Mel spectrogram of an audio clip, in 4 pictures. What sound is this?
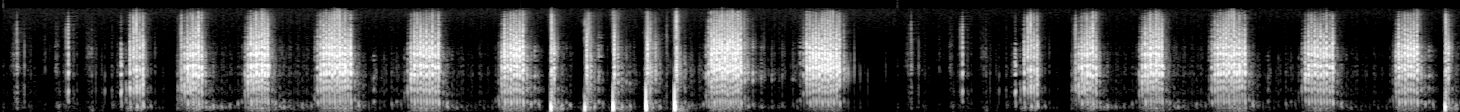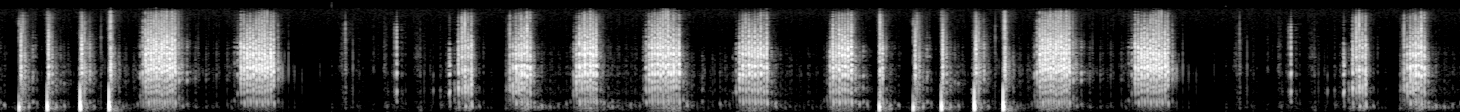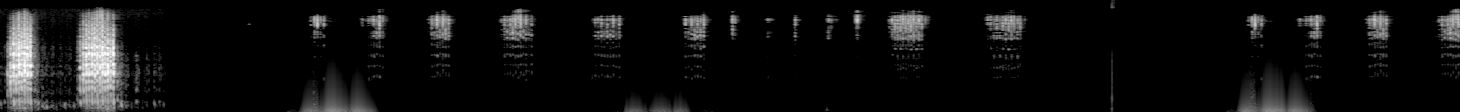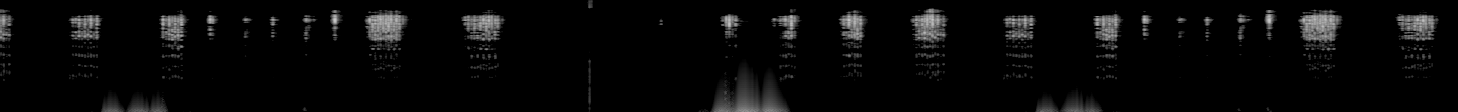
Spider Call
The purring mating song of a jumping spider. cleaned up as best I could
vocalization, monster, arachnid, horror, purr, creature, beast, spider, clicking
